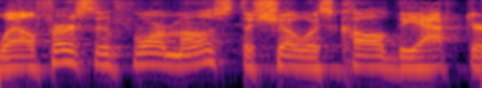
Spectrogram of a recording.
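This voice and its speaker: A man's fairly even intonation is heard with noticeable background noise underneath. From Montreal, Quebec. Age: 30s. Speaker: podcast host. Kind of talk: casual chat.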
